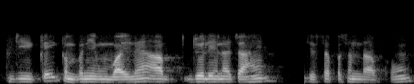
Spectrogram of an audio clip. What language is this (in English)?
Urdu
